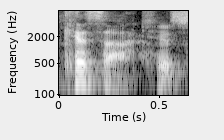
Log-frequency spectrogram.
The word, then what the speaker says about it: Kissa: I think it's pronounced Kissy. Pronounced Kissa. Kissa, that's it.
